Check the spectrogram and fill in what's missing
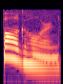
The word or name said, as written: foghorn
